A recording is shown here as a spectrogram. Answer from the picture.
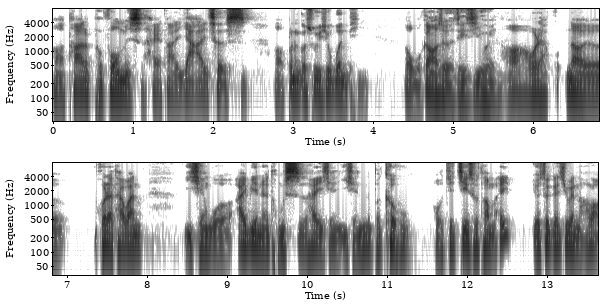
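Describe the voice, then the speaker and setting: In a very clean recording with a silent background, a man with a fairly low pitch and somewhat breathy voice speaks at a fairly quick pace with fairly even intonation. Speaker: venture capitalist and former executive. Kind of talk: interview storytelling.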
